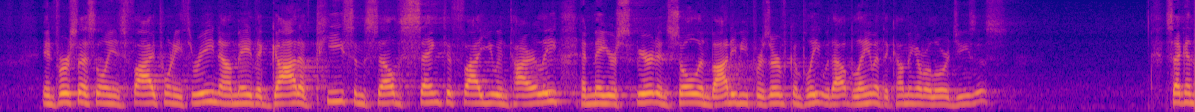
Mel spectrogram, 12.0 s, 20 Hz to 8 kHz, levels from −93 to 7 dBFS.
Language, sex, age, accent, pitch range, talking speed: English, male, 40-59, American, 170-195 Hz, 175 wpm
